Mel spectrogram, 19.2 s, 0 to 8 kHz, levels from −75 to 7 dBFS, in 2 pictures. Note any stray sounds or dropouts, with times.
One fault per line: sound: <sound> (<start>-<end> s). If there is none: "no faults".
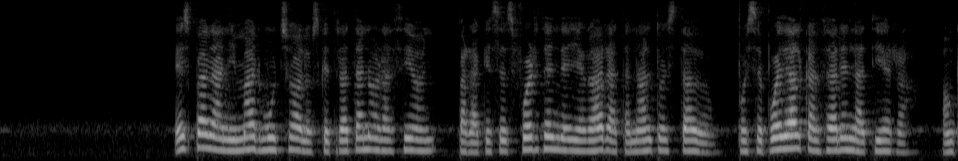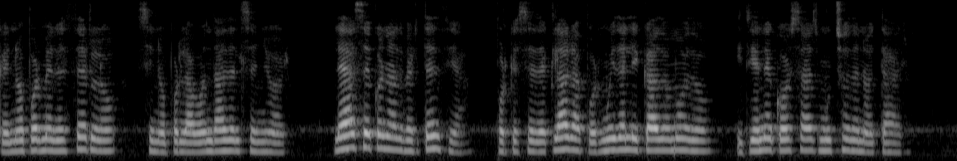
no faults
